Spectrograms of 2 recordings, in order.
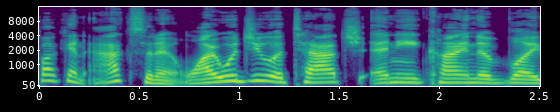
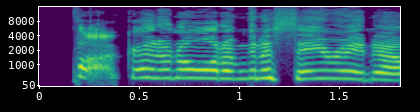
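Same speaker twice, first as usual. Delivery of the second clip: mock, very high, rushed, frantic, panicked gabble; 12 semitones higher than usual. Retelling spelling letters on a phone call and blanking on the next one, retelling own panic. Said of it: "I started panicking".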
